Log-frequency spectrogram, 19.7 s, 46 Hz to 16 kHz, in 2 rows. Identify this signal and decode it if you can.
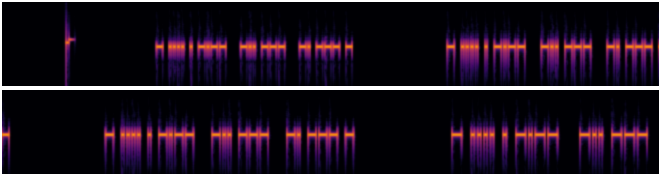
Morse code, heard as a keyed tone, about 31 wpm, 700 Hz. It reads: THEY DO NOT THEY DO NOT THEY DO NOT THEY DO
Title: Speed-Racing - Sets of 3 Words 25wpm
